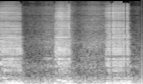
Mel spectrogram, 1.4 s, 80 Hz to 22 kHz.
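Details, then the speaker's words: 2016 UAZ Patriot driver's seat squeaks high and scratchy each time it is rocked, about three squeaks in under two seconds. "но возник определенный мелкий опять нюанс который я сегодня попробую устранить а именно скрип водительского сидения"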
